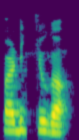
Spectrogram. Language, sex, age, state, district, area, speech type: Malayalam, female, 18-30, Kerala, Wayanad, rural, read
